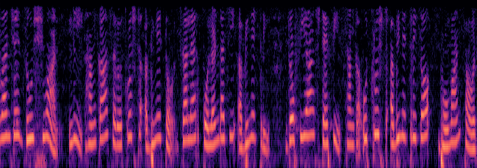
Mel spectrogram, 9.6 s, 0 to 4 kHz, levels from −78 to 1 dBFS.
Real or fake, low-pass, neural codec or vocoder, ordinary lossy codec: fake; 3.6 kHz; codec, 16 kHz, 8 kbps, FreqCodec, smaller model; Opus, 64 kbps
